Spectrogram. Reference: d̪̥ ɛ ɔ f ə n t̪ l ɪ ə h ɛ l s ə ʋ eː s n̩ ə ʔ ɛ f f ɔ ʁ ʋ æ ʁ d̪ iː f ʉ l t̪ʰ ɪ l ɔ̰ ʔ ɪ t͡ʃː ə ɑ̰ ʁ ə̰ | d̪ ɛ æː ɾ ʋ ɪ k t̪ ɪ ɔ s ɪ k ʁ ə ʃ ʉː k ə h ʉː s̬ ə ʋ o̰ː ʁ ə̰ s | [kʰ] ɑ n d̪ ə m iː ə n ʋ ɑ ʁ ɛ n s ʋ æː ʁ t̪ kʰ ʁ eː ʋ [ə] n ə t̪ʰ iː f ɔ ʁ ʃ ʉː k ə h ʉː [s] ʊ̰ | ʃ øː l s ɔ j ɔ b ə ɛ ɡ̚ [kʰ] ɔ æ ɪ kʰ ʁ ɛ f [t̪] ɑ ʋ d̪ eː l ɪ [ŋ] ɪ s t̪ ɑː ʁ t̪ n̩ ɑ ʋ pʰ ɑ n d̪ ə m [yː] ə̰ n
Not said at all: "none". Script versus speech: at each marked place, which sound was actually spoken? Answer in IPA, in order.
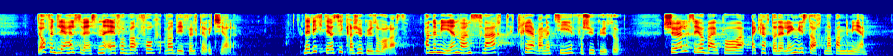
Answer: pʰ, ɑ, s, pʰ, t̪, ŋ, iː

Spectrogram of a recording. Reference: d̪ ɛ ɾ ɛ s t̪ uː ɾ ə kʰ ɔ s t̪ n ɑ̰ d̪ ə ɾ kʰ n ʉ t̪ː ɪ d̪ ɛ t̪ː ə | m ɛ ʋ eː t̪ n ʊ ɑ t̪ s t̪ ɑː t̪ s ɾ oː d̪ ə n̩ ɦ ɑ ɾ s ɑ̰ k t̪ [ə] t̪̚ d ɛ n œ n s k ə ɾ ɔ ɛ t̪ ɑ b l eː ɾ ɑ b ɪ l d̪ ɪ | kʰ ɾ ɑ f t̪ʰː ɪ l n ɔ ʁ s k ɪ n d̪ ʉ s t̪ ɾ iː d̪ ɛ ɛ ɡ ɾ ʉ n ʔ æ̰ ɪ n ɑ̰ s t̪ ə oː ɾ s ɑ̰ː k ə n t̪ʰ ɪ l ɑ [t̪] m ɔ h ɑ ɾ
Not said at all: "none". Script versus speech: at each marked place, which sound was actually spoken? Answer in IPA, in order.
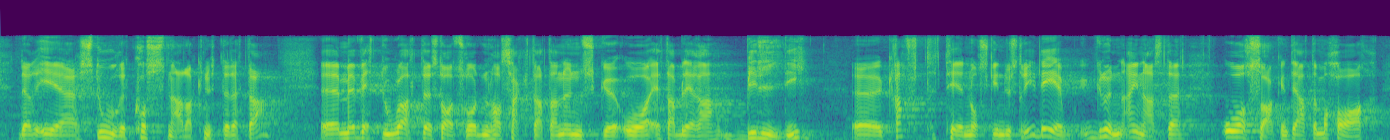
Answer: ɑ, t̪

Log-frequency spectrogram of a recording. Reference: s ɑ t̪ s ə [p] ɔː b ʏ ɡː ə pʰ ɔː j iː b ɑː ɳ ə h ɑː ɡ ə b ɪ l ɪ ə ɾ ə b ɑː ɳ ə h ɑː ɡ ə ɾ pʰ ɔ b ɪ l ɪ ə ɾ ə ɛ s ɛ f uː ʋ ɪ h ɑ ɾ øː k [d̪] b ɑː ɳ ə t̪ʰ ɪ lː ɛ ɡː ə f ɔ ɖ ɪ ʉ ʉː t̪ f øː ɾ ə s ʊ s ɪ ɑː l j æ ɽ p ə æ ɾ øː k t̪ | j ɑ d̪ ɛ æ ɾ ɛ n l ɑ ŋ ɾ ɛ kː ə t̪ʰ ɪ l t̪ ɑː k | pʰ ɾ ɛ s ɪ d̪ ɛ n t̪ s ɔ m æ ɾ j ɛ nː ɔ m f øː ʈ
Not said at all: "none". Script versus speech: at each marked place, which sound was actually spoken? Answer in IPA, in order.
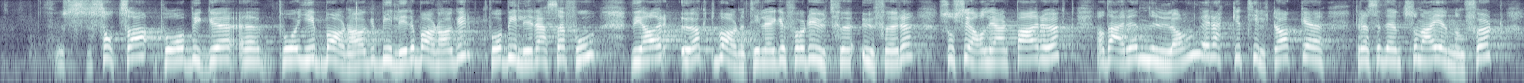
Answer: pʰ, t̪

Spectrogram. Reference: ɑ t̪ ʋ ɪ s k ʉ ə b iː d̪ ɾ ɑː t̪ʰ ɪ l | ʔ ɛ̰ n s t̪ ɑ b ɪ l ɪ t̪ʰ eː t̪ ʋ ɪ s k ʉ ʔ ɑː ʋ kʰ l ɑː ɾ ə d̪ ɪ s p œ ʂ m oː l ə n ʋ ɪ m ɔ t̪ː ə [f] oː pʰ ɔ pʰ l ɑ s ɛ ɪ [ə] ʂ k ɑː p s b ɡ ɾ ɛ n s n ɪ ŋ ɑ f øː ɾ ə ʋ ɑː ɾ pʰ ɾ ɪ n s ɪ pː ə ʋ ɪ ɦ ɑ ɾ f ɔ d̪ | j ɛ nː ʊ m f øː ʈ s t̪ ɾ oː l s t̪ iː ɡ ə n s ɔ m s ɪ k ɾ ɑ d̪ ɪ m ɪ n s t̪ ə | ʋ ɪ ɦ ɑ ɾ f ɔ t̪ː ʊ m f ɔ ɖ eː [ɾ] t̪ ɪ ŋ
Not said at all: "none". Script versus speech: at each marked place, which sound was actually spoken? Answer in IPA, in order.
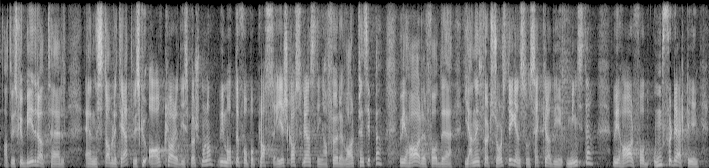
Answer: f, ə, l

